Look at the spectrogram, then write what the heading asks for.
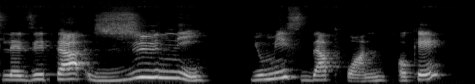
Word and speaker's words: États-Unis: You both pronounce well because sometimes students say les États-Unis. And that's the kind of pronunciation I've heard in the past. So you pronounce it well. So les États, okay. So the S and the T are silent for the word state, and uni.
